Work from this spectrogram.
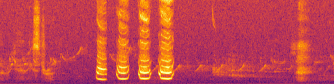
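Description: A big wild turkey tom, strutting in on an archery hunt, gobbles four times in a loud, close, rapid burst of rattling calls, with faint quieter bird calls before and after.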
